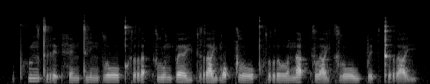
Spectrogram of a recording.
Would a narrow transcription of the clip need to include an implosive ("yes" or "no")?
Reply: no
